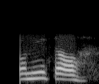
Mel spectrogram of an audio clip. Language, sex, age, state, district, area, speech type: Nepali, female, 30-45, West Bengal, Kalimpong, rural, conversation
